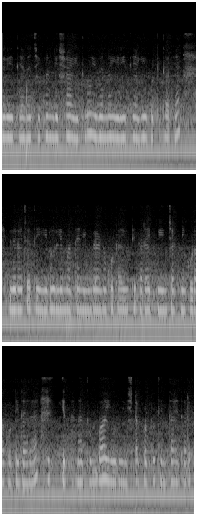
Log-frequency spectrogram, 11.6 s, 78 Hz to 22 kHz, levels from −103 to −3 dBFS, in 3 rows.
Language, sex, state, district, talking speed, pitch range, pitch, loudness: Kannada, female, Karnataka, Mysore, 140 wpm, 220-230 Hz, 225 Hz, -36 LUFS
